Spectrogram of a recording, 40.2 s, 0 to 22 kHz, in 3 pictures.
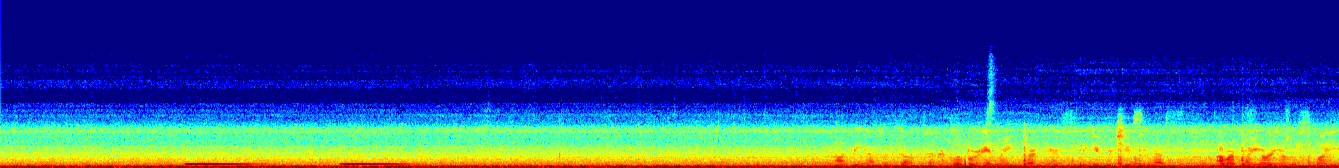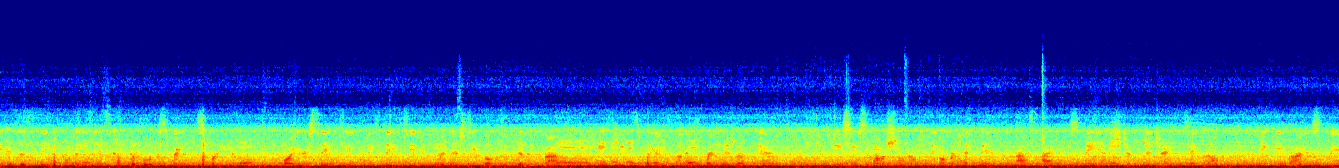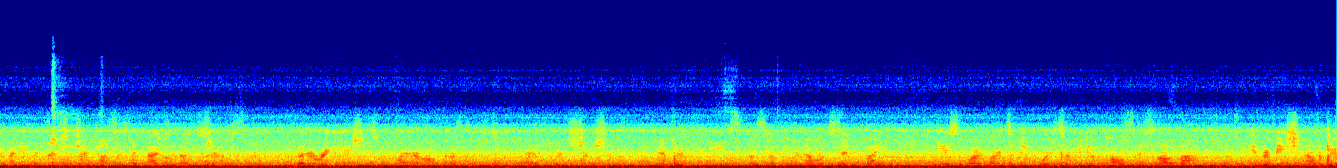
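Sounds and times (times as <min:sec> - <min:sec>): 
airplane waiting for departure with low rumble: 0:00.0 - 0:40.1
two-note tone: 0:01.8 - 0:02.8, 0:03.4 - 0:04.3
faint voices: 0:08.3 - 0:40.1.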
